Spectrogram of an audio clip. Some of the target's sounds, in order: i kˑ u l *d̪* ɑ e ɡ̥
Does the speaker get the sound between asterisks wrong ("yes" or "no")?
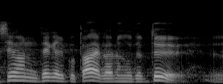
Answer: yes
